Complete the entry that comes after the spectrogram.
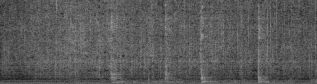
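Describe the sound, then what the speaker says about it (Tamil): Chopped onions sizzle in a tablespoon of oil in a kadai, a steady close frying hiss broken by a few soft stirring scrapes. "ஒரு நறுக்கி வெங்காயத்தை போட்டுக்கோங்க."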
